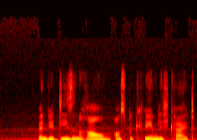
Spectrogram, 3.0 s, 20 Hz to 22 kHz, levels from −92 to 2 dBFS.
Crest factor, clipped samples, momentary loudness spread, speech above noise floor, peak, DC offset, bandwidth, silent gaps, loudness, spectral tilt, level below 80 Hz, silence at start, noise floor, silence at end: 18 dB; under 0.1%; 9 LU; 25 dB; -18 dBFS; under 0.1%; 11.5 kHz; none; -34 LUFS; -6.5 dB/octave; -62 dBFS; 0.35 s; -59 dBFS; 0.05 s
